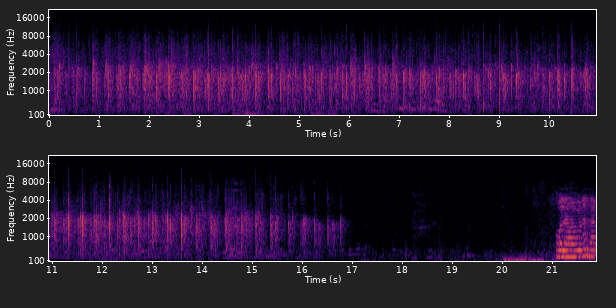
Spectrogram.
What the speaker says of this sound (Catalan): Jo crec que ha de començar amb un aplaudiment.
